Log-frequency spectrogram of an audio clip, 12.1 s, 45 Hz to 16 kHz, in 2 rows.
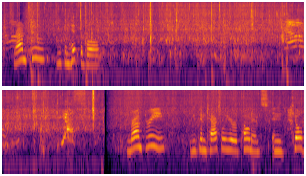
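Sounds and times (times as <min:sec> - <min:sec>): water splashing in pool: 0:00.0 - 0:12.0.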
